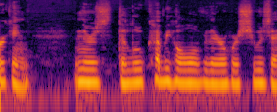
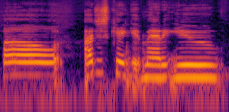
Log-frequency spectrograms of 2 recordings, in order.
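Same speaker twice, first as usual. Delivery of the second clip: high, indulgent imitation of the boss to her favourite; lightly mocking sweetness; mock doting; 6 semitones higher, slower than usual. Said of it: "made a statement like that".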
